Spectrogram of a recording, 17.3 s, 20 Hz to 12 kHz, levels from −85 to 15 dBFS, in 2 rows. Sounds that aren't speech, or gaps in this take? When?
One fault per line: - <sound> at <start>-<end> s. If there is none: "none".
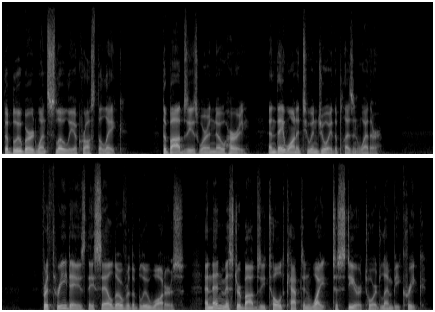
none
